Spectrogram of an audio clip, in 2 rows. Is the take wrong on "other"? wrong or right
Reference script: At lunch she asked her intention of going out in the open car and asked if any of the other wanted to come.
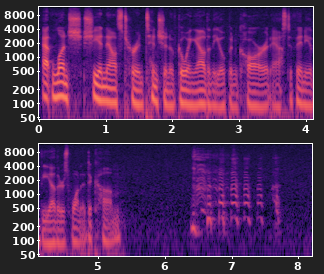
wrong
